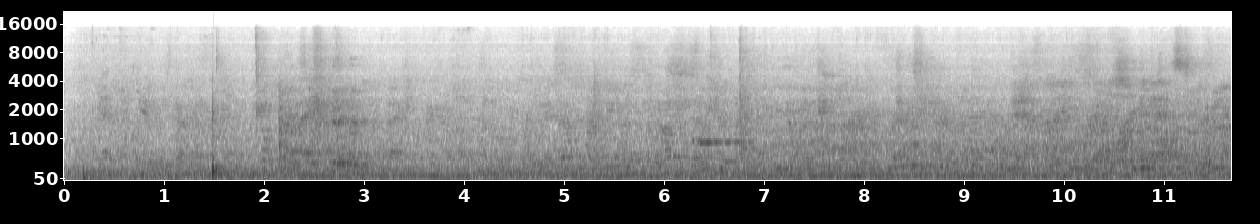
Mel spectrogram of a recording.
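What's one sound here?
A crowd of men and women chat in a large echoing room.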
